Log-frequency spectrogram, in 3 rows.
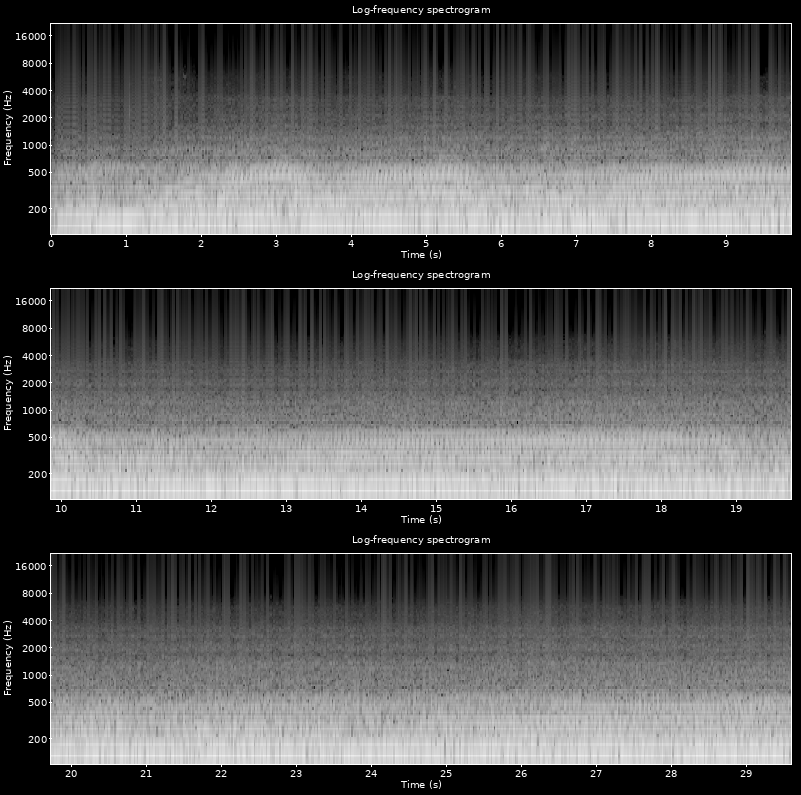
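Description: A Mercedes-Benz E250 CDI's 2.1-litre four-cylinder diesel accelerating hard, heard inside the cabin over a heavy low rumble. The engine's pitch climbs and drops back at each upshift of the seven-speed automatic, four times, with the shifts coming further apart as speed builds, then climbs slowly again near the end.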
